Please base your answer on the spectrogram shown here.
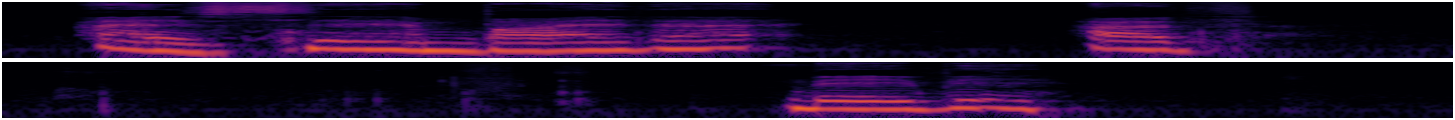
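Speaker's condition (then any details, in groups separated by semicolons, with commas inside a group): ALS; slower form, onset at 52 with hand weakness, head trauma suspected cause, first diagnosed by hand surgeon; body starting to fail, deteriorating, new treatment from Dr. Merit Sukovich slowing progression by a third; voice has lost its timbre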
